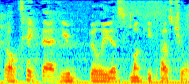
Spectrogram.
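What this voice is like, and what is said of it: Flat, unconvinced line delivery. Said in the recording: “in an utterly unconvinced voice ... I'm supposed to have a British accent”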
